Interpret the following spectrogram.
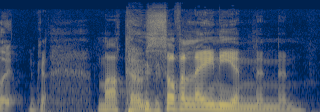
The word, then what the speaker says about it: Savolainen: Oh, Marco Savalanian.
